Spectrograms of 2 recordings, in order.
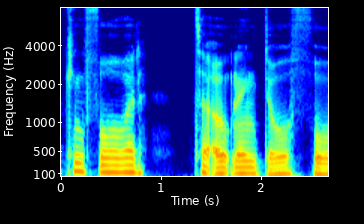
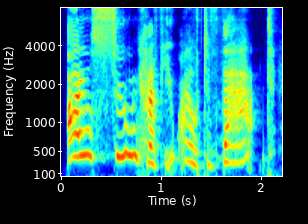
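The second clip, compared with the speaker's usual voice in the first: very high squeaky little mouse voice; a tiny mouse piping up to reassure. Acted. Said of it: "said Mouse".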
